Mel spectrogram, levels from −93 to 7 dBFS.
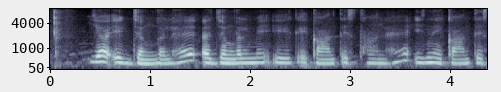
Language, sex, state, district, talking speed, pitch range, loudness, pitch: Hindi, female, Chhattisgarh, Raipur, 190 wpm, 195-225 Hz, -17 LUFS, 215 Hz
